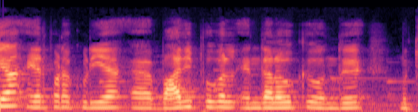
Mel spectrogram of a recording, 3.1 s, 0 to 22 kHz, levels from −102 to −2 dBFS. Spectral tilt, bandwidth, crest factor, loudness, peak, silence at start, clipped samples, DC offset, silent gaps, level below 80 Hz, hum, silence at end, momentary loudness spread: -6.5 dB/octave; 11 kHz; 18 dB; -18 LUFS; 0 dBFS; 0 s; under 0.1%; under 0.1%; none; -44 dBFS; none; 0 s; 7 LU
